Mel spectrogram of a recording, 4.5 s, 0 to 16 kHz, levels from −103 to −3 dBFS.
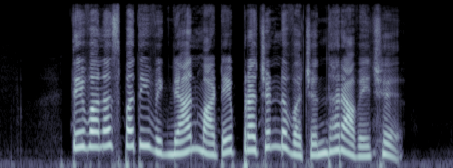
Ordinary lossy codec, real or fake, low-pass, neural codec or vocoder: none; real; 14.4 kHz; none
